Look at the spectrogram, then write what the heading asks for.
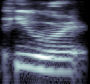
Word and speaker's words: pure: Entonces, aquí, para que tengamos una mejor idea, la palabra pure, en primer lugar, es de una sílaba.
